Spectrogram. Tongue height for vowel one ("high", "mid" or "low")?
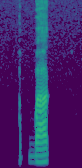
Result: low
